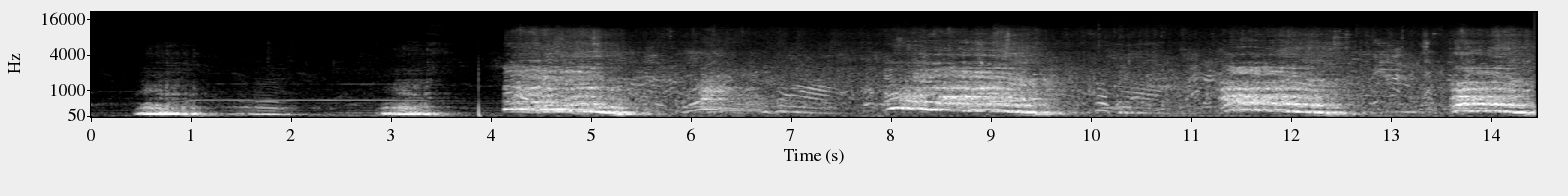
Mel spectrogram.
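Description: A lion gives deep, rasping roars in repeated bursts that slide downward in pitch.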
